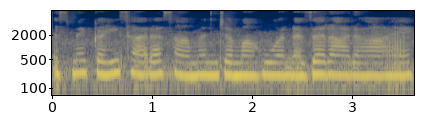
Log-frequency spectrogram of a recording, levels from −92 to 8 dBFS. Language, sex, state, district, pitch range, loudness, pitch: Hindi, female, Chhattisgarh, Bilaspur, 210-225 Hz, -13 LUFS, 215 Hz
